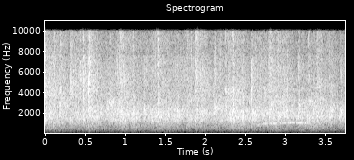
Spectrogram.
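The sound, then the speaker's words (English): A crowd claps steadily throughout during a sermon, clapping that God is in them, a dense, even wash of many hands with no pauses, loud and unbroken from start to finish. “Oh, continue clapping. Nobody asks you to stop.”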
